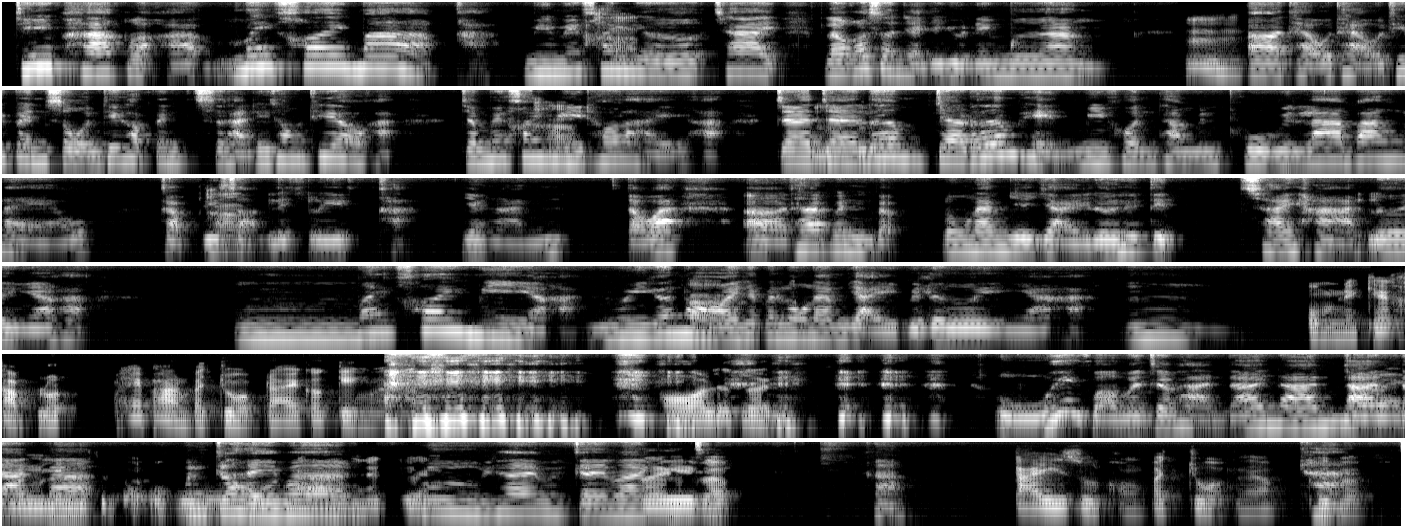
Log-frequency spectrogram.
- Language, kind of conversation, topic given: Thai, unstructured, กิจกรรมอะไรที่คุณทำแล้วรู้สึกมีความสุขที่สุด?
- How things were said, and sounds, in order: static; distorted speech; chuckle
